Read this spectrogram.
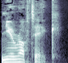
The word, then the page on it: neurotic: British English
